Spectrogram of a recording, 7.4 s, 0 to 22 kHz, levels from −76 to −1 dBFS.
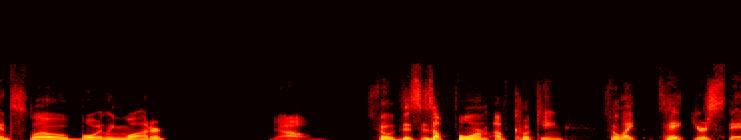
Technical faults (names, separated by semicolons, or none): none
